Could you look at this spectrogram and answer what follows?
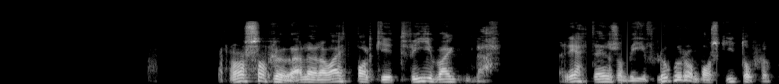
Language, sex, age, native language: Icelandic, male, 60-69, Icelandic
